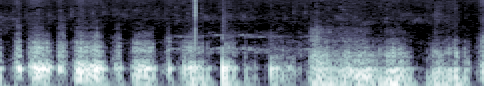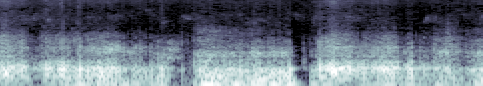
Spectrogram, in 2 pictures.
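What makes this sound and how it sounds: Fingertips scratch rapidly on the top and sides of a dark grey foam windscreen on a microphone. The result is a dense, muffled rumble of scratching, heavy in the low end with little high content, coming in quick bursts and longer sustained rubs.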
